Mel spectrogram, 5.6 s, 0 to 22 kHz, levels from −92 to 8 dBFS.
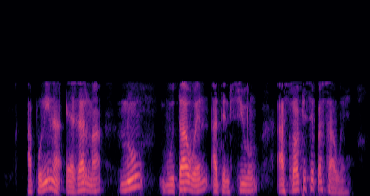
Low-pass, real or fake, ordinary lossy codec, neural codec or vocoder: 7.2 kHz; fake; AAC, 16 kbps; codec, 16 kHz, 4 kbps, X-Codec, WavLM features, trained on Multilingual LibriSpeech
